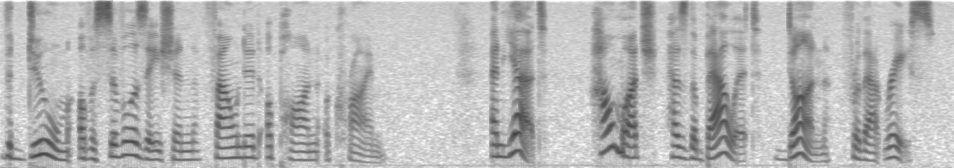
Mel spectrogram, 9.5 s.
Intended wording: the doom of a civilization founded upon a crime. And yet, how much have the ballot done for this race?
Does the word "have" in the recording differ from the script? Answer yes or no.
yes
